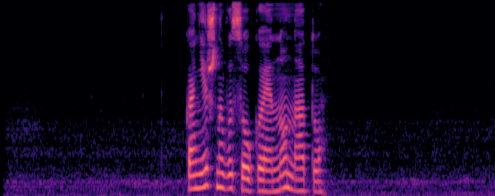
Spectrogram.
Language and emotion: Russian, neutral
